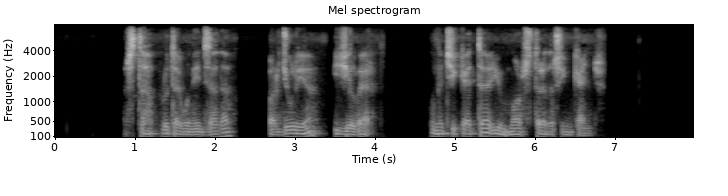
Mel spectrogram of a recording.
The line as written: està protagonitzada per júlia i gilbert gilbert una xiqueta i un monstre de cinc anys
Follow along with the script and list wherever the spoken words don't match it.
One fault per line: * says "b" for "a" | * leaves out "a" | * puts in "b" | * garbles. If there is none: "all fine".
* leaves out "gilbert"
